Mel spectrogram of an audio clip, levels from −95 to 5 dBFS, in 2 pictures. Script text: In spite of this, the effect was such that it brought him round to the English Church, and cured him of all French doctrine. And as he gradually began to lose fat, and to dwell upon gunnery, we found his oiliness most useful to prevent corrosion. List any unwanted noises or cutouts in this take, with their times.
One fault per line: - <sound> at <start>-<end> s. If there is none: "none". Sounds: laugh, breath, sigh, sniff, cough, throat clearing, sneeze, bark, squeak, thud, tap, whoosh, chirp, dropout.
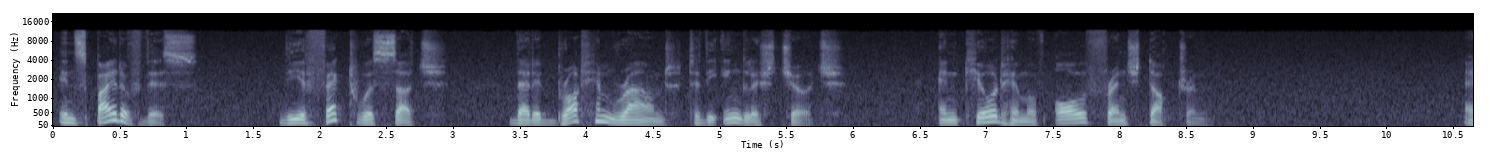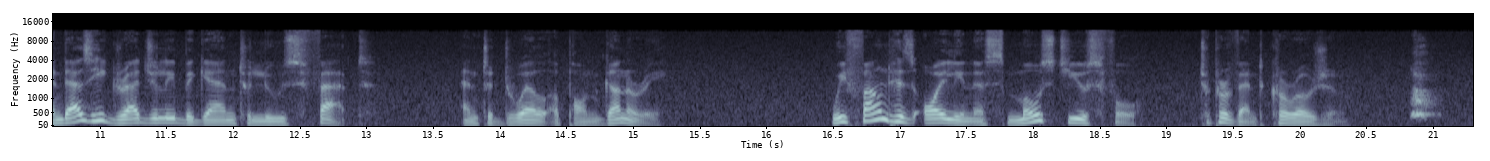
- bark at 20.8-21.1 s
